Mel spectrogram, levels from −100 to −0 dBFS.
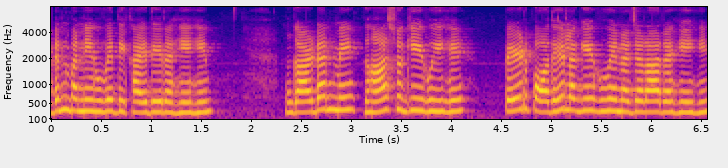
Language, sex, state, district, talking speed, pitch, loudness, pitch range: Hindi, female, Uttar Pradesh, Etah, 180 wpm, 290 Hz, -13 LUFS, 275-310 Hz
